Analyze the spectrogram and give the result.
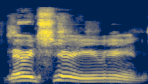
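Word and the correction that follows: Maruchan: It's Marichan. – Five syllables.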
